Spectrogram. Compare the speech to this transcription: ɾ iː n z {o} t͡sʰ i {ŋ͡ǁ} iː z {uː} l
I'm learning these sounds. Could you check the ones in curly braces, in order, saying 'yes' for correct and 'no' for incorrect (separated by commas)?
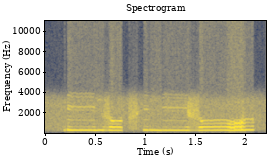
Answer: yes, no, no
